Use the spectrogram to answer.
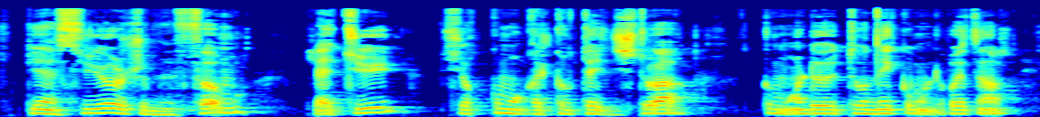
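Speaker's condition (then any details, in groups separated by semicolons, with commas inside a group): Primary progressive multiple sclerosis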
